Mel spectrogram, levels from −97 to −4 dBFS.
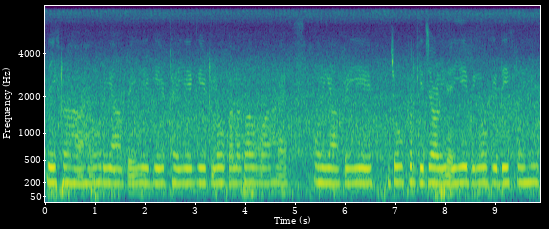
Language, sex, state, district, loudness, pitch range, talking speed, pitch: Hindi, female, Haryana, Jhajjar, -17 LUFS, 190-200 Hz, 195 wpm, 195 Hz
